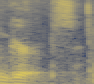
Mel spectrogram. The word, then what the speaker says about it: GURPS: If I do it, I would do that, definitely do that in GURPS. – Yeah. – I'm sorry, you're saying it wrong. GURPS, Yeah! There you go.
